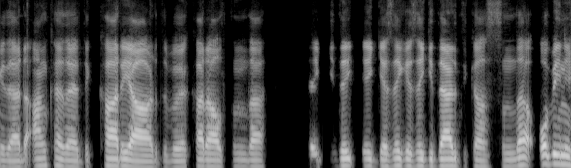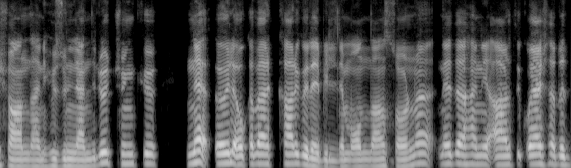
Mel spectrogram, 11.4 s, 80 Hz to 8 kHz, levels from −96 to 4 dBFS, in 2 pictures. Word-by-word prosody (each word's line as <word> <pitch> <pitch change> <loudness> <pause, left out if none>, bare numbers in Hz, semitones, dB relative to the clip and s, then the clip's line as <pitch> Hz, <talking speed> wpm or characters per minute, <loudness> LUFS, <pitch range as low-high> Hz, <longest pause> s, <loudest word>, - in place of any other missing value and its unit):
giderdi. 105 -1 -1
Ankara'daydık, 120 -4 -2
kar 125 -1 +3
yağardı, 105 -2 +4
böyle, 105 0 -2
kar 115 +2 -2
altında 110 0 -1 0.4
e - - -2 0.2
gide 125 +2 0
gide, 120 -1 -4
geze 115 +3 -1
geze 120 -1 -1
giderdik, 120 0 +2
aslında. 115 +4 -1
O 160 +1 +3
beni 155 -3 +4
şu 130 - -1
anda, 115 0 +1
hani, 115 -1 -4
hüzünlendiriyor. 120 +7 0
Çünkü 165 -1 -4 0.3
ne 190 +4 +4
öyle 170 +1 +4
o 150 - +3
kadar 160 0 +2
kar 165 -1 +1
görebildim 115 -7 -1
ondan 115 +1 -1
sonra 125 +8 -2
ne 165 +1 -2
de, 170 - +3
hani, 155 -1 -1
artık 145 0 -2
o - - +2
yaşlarda 155 -3 +1
120 Hz, 185 wpm, -22 LUFS, 115-150 Hz, 0.4 s, yağardı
